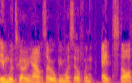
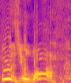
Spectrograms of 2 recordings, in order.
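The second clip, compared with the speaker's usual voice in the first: high nurse voice; 10 semitones higher, 8 dB louder, slower than usual. Acted. Nurse voice in scene.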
